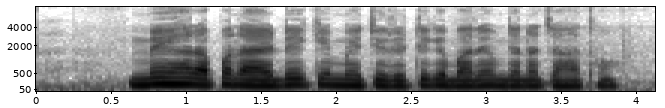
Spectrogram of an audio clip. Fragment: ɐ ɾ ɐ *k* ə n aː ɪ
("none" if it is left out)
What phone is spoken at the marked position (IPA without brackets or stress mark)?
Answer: p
